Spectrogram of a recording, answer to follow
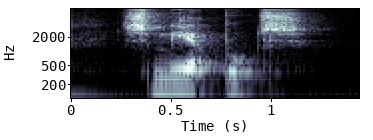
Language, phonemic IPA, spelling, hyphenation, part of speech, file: Dutch, /ˈsmeːr.puts/, smeerpoets, smeer‧poets, noun, Nl-smeerpoets.ogg
- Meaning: dirty or gross person, dirty fellow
